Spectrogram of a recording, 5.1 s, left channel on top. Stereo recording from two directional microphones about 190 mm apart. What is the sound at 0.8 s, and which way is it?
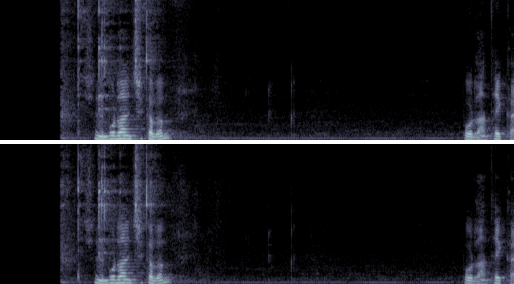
Speech, 5° left (ahead or behind).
